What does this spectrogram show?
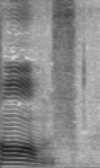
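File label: "palms", American English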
